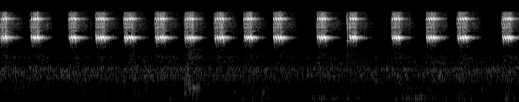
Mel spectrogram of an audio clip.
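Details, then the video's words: A jeliteng cricket calls in piercing, high chirps, a little uneven in spacing, around three per second over five seconds, with a soft low murmur in the background. "Suara jangkrik jeliteng nyaring"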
